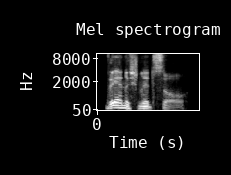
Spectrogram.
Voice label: "Vienna schnitzel", British

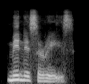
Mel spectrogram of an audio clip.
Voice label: "miniseries", Indian

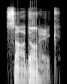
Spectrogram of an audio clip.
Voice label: "sardonic", British

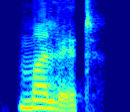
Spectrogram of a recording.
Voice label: "mullet", Indian

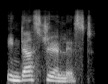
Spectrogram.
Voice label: "industrialist", Indian

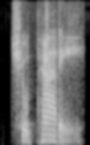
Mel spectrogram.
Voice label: "chupatty", American

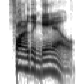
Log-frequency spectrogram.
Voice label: "farthingale", American

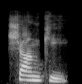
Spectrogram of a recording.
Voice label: "shonky", Indian

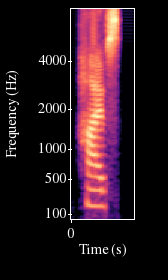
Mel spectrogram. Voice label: "hives", Indian

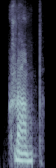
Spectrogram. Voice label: "crump", Indian

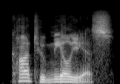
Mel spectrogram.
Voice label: "contumelious", American

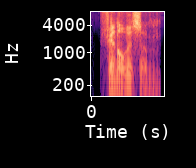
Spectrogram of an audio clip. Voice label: "finalism", American

